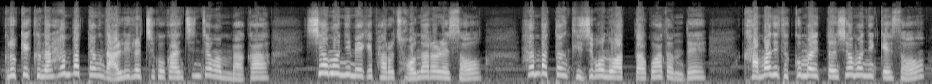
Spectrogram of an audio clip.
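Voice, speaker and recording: A woman's voice: sits high, expressive, brisk, soft background music. A young adult woman reading a first-person radio-style story in a confiding, emotional way.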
